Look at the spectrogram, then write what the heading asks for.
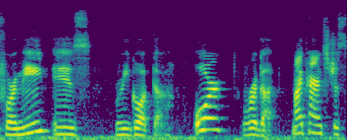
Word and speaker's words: ricotta: Rigotta is the way it's pronounced and even further slang. Again, my family said rigot.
